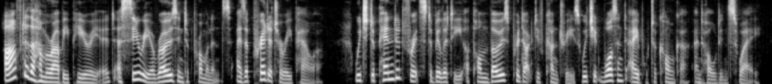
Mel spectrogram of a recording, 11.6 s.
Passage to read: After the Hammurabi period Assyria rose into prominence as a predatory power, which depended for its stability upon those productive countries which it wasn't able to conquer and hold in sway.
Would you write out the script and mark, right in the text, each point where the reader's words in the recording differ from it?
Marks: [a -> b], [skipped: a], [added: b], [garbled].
After the Hammurabi period Assyria rose into prominence as a predatory power, which depended for its stability upon those productive countries which it wasn't able to conquer and hold in sway.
